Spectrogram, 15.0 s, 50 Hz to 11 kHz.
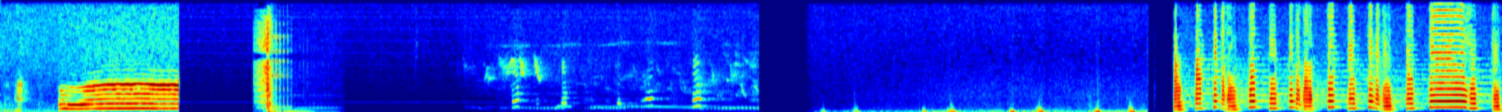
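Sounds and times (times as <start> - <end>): short chirping calls: 4.6 - 7.6
heartbeat thumps: 8.1 - 11.6.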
